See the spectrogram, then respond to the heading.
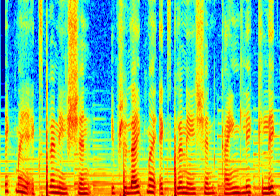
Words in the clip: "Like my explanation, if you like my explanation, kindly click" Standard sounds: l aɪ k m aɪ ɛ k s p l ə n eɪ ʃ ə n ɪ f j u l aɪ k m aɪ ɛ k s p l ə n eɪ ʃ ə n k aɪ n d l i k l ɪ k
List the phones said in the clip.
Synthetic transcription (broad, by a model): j k m aɪ ɛ k s p l ə n eɪ ʃ ə n ɪ f j u l aɪ k m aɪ ɛ k s p l ə n eɪ ʃ ə n k aɪ n d l i k l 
